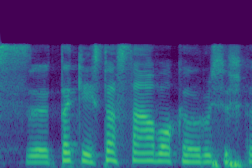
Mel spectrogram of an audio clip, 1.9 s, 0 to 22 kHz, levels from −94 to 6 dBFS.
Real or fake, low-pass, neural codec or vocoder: fake; 7.2 kHz; codec, 32 kHz, 1.9 kbps, SNAC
